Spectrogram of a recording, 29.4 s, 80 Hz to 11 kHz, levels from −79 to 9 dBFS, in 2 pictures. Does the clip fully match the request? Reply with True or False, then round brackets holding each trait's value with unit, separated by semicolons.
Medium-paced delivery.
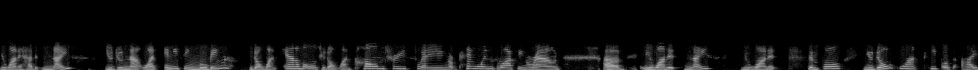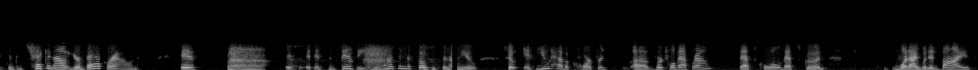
True (155 wpm)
